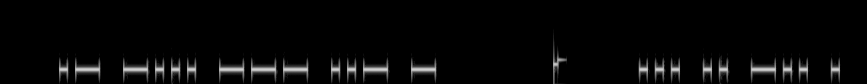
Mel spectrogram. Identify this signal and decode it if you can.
Morse code, heard as a keyed tone, about 15 wpm, 700 Hz. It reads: ABOUT SIDE
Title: Sets of 2 Words - New Word Drill - 15wpm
